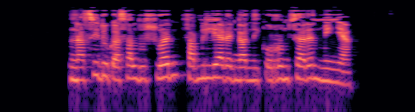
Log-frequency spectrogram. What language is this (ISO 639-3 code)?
eus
